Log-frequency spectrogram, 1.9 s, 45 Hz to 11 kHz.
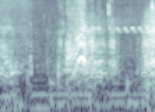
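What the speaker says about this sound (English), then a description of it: "Undo your zips here" Zips being pulled open on a homemade first aid kit bag for 4WD camping, a couple of quick rasping zip runs, close and fairly loud, with no talk.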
